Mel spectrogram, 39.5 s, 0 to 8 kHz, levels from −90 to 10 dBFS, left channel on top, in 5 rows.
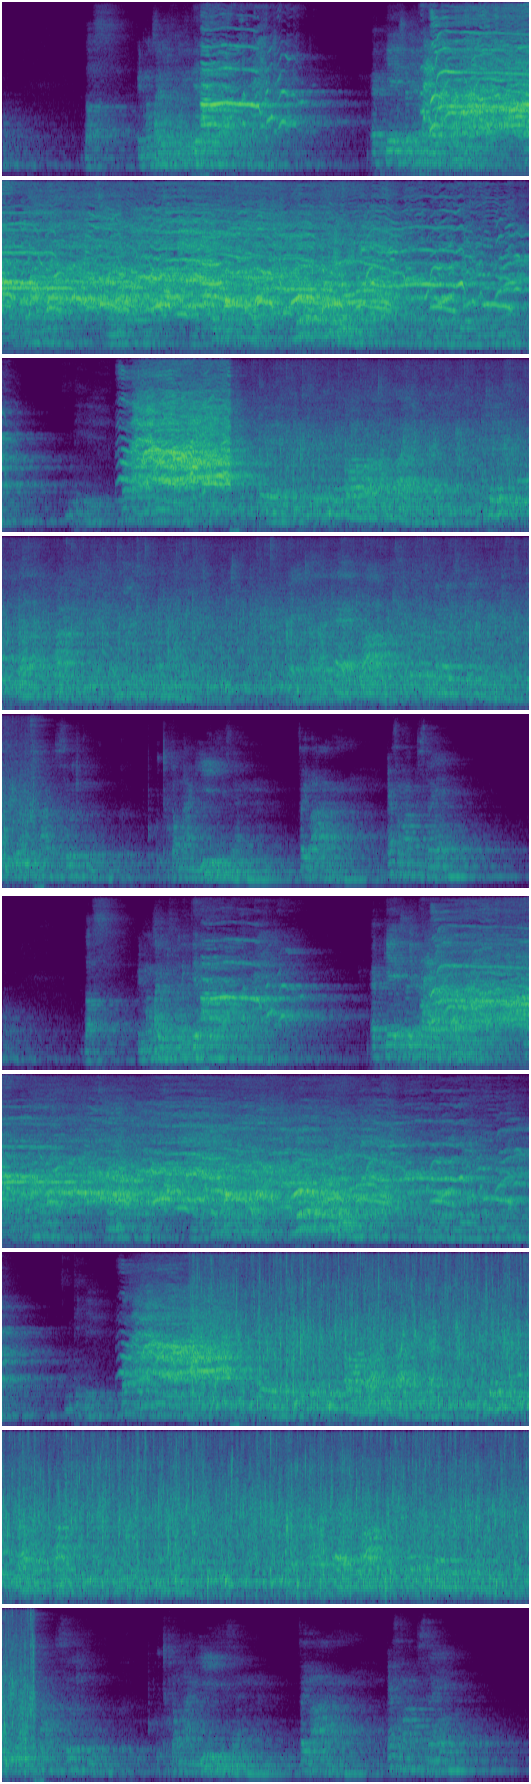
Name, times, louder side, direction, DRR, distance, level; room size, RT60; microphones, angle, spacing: voice 1, 1.2-1.6 2.3-3.0 5.5-7.0 9.4-10.1 10.7-11.8 12.2-13.1 16.7-17.2 17.6-18.6 19.6-22.3 23.1-24.7 24.9-25.1 27.9-29.7 30.1-30.4, right 1 dB, 65° right, -6 dB, 1.6 m, -30 dB
voice 2, 2.0-3.9 5.9-6.9 7.8-8.8 12.5-15.7 24.5-26.6 29.7-33.1 34.0-35.5 36.1-38.3, equal, 25° left, -4 dB, 1.7 m, -37 dB
sound 1, 3.0-4.5 6.3-15.9 17.6-19.3, left 5 dB, 70° left, 0.6 m, -20 dB
sound 2, 18.6-32.1, right 7 dB, 80° right, 0.4 m, -31 dB
19.0 x 8.7 x 3.7 m, 2.4 s
head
